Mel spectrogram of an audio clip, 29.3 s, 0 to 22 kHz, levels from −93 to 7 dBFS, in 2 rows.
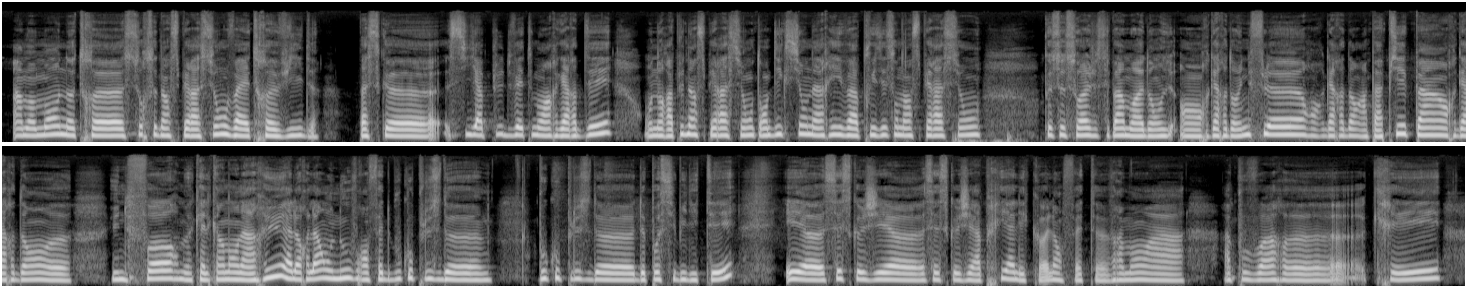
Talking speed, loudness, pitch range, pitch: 190 wpm, -15 LUFS, 190-215 Hz, 200 Hz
